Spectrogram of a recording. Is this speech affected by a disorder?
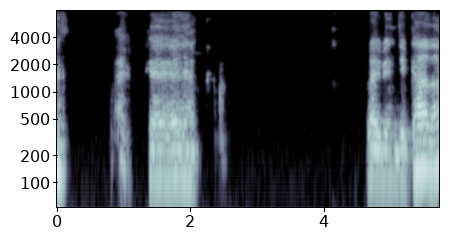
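Yes: cerebral palsy.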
